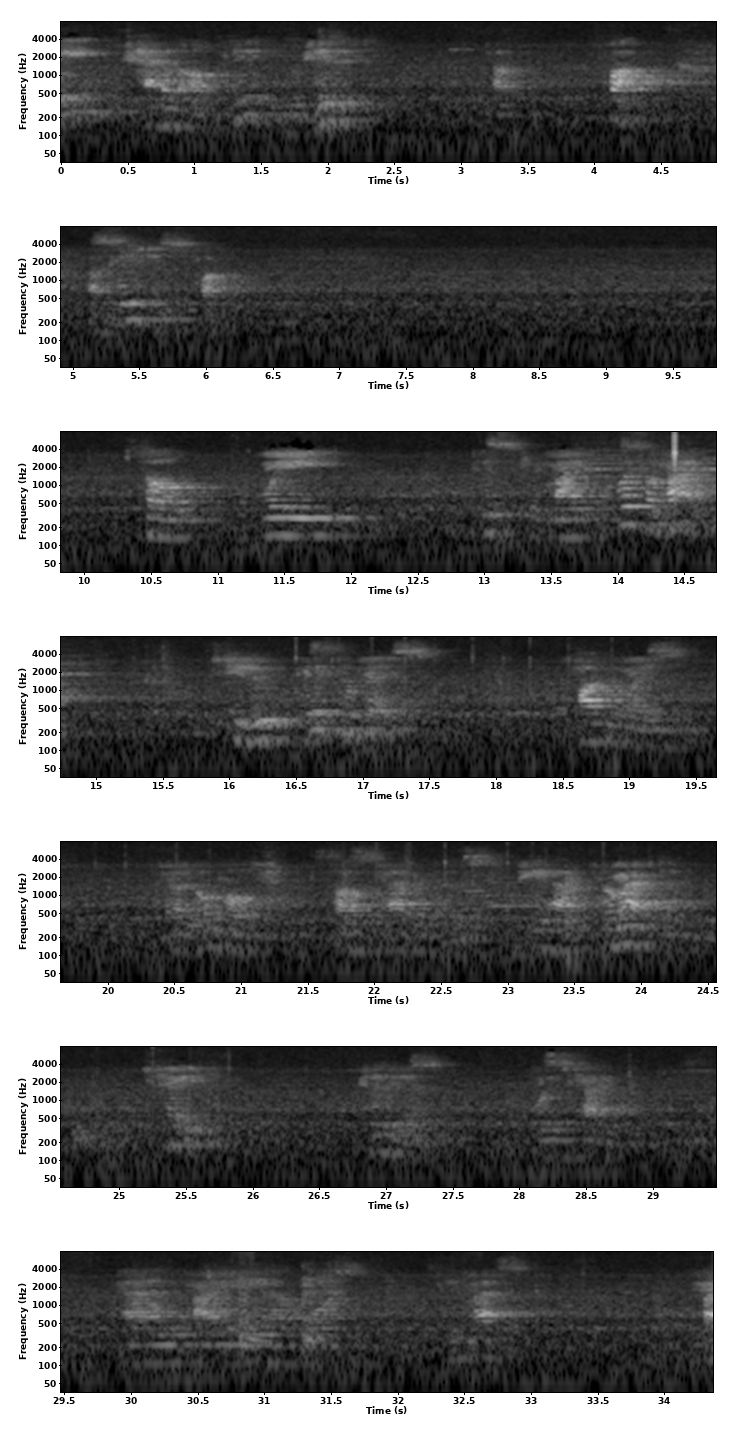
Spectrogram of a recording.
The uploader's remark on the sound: addressing the Zhejiang Jinhua-South Africa Trade & Investment Promotion Conference, held at the Gallagher Convention Centre on Wednesday, 20 September 2023.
